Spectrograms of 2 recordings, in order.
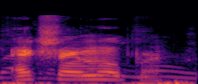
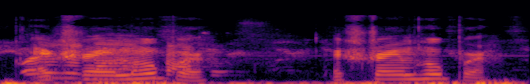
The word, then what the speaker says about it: Extr3m3 Hoop3r: Extreme Hooper. What is it? Extreme Hooper. But instead of the first E is actually E and the rest are threes. That's how you spell it.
